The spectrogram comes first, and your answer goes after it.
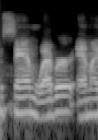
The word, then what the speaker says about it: Webber: Is your name Sam Weber? Am I pronouncing it correctly?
